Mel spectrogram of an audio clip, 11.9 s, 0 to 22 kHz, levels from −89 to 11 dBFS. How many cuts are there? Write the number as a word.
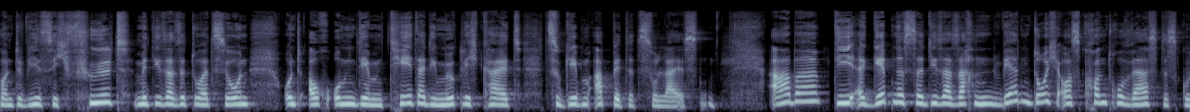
one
